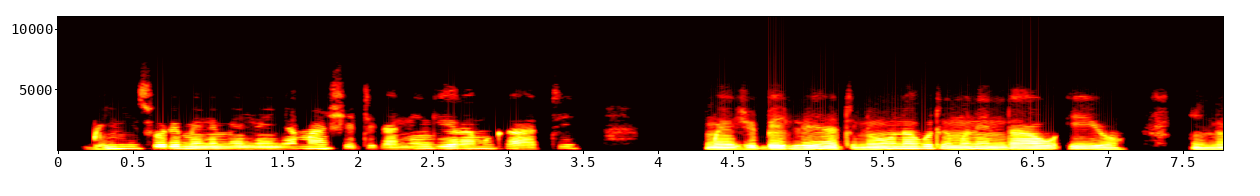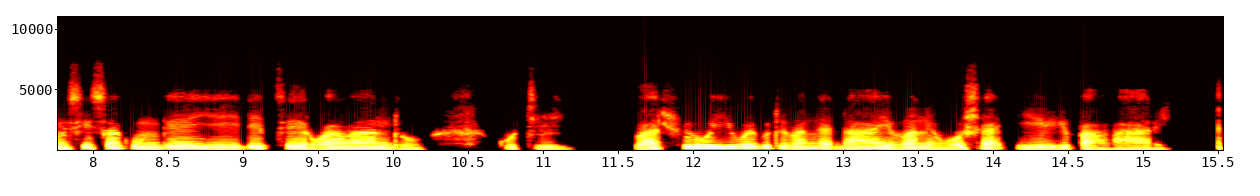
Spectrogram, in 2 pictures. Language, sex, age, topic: Ndau, male, 18-24, health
